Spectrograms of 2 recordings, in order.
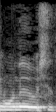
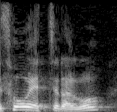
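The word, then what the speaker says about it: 宗悦: 야나기 소엣지라고. 책에 그렇게 돼 있어요. 근데 소엣지가 아니라 본인들이 문에요시로 읽어달라고 해서 문에요시로 읽었죠.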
